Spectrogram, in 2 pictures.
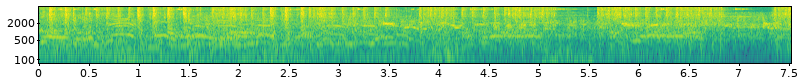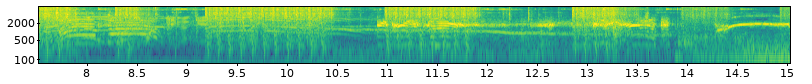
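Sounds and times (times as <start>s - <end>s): deep explosion: 0.0s - 7.5s, 13.9s - 15.0s
rapid machine-gun fire: 0.0s - 14.3s
long falling whistle: 14.3s - 15.0s.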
